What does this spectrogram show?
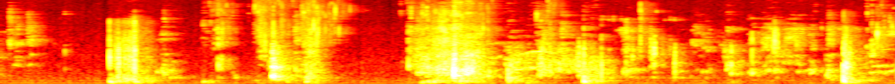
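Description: Close-miked chewing of a mouthful of rice and curry: irregular wet mouth sounds, with a few sharp clicks in the second half.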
